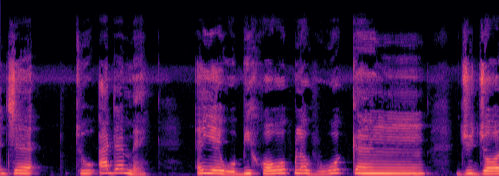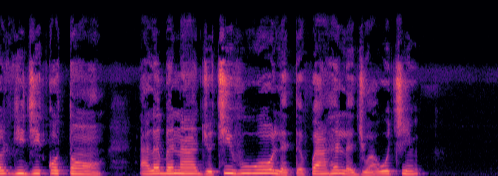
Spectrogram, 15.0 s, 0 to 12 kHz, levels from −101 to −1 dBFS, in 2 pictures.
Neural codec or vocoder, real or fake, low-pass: vocoder, 44.1 kHz, 128 mel bands every 256 samples, BigVGAN v2; fake; 10.8 kHz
